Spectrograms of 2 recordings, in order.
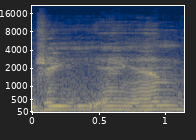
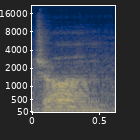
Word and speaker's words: Jean: They spell it J E A N, but I know that's Jean or John in Montreal or near Montreal in Canada.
